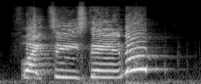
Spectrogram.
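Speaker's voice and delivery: high, loud rallying call; hype shout. Real, not acted. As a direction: pump up the crowd, shouting. Hype call to his viewers.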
